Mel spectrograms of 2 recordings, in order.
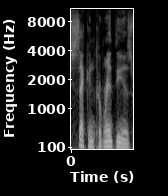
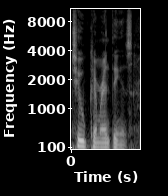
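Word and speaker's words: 2 Corinthians: is I mean hell he didn't even know what second Corinthians was he pronounced it two Corinthians so I mean they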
